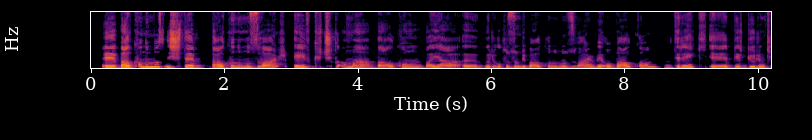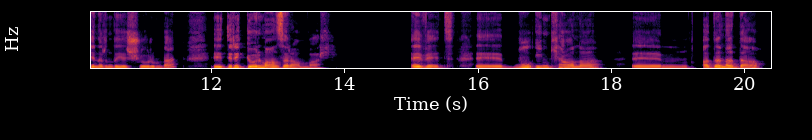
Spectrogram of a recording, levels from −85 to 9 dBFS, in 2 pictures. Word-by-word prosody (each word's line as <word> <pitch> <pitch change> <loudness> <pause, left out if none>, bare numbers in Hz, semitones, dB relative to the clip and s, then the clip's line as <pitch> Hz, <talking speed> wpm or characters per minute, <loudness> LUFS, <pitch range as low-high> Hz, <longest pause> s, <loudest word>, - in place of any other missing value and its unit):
Eee, 265 -1 +5
balkonumuz, 370 +7 +5
işte, 310 0 +2
balkonumuz 285 +2 +1
var. 310 - -1
Ev 285 +7 +3
küçük 285 +1 -6
ama 270 - -4
balkon 235 +3 -4
bayağı, 230 -5 -2
eee, 180 0 -2
böyle 195 -1 -2
upuzun 225 -4 -3
bir 200 -1 -1
balkonumuz 200 +2 -4
var 320 +7 -4
ve 235 0 +2
o 240 -2 -2
balkon 270 - -2 0.2
direkt 300 +7 -1
Eee, 205 -2 -1
bir 225 +1 -3
gölün 205 +5 +1
kenarında 175 -9 -1
yaşıyorum 160 0 -1
ben. 365 +6 -6 0.6
Eee, 195 -2 +3
direkt 305 +5 +2
göl 230 +3 +8
manzaram 160 - +2
var. 130 0 -13 1.1
Evet, 200 -7 +2 0.3
eee, 85 -2 -1
bu 215 - 0
imkâna, 270 -4 -3 0.4
emm, 180 -2 -3 0.2
Adana'da 250 - +2
230 Hz, 110 wpm, -24 LUFS, 185-285 Hz, 1.1 s, göl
